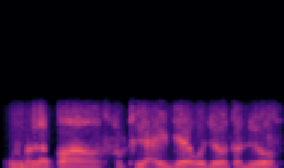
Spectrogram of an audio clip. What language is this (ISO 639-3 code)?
snd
